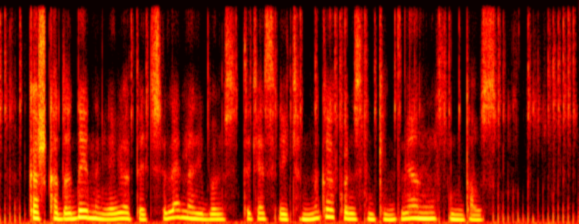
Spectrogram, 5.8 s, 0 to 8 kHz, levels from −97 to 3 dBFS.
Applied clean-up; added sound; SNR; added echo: neural diffusion model UNIVERSE++.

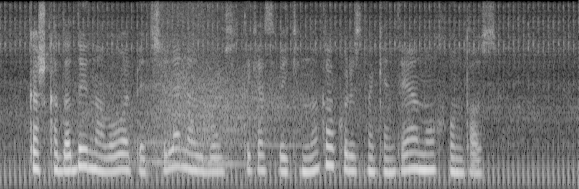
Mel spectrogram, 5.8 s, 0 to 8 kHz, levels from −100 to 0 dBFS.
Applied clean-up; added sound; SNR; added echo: none; Engine + Truck; 12 dB; none.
